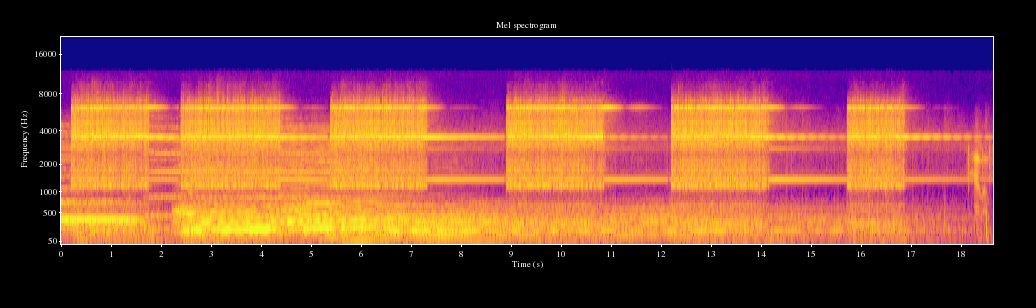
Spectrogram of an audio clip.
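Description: Wall telephone's bell ringing six times, each ring about two seconds long with short gaps, over an orchestral film score. The ringing stops shortly before the receiver is taken up.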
